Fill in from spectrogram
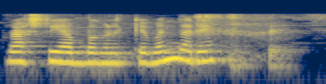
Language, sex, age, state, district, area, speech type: Kannada, female, 18-30, Karnataka, Chitradurga, rural, spontaneous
